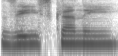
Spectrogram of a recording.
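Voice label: "získaný", Slovak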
